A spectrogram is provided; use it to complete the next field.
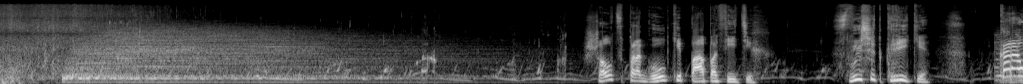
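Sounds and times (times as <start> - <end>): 
splash of something plunging into river water: 0.0 - 2.2
river water bubbling and gurgling: 0.0 - 10.2
low steady hum: 0.6 - 8.5
speech: 6.0 - 7.8, 8.4 - 10.2.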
